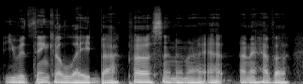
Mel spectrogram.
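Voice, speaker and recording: A man hosting a podcast, musing on his own in a calm, soft voice, rambling with many fillers and restarts. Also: low voice, moderate pace. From Australia. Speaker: podcast host. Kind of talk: casual solo musing.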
